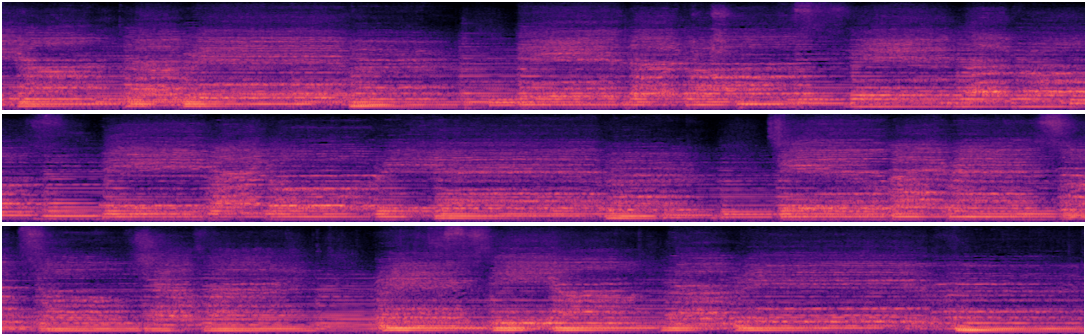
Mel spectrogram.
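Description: Church choir of men and women singing a hymn together, with steady held low accompanying notes beneath the voices.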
